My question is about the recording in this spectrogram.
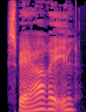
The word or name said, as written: spærreregel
